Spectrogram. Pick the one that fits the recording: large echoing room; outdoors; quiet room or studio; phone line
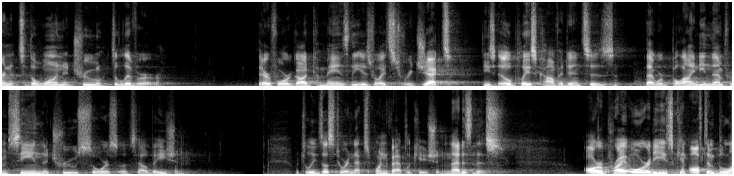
large echoing room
